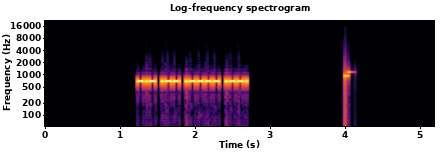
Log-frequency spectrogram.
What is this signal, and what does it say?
Morse code, heard as a keyed tone, about 43 wpm, 700 Hz. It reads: KW1P
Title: USA Call Signs - 6x Character Spacing - 45wpm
